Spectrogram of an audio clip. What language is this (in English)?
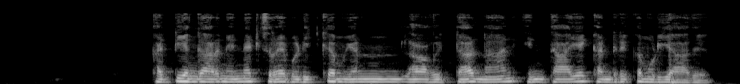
Tamil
